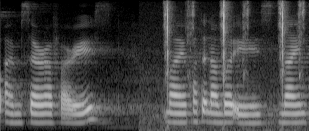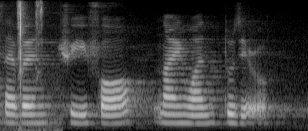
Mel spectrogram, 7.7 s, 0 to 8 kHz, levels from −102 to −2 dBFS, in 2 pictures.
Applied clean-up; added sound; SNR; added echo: none; Scissors; 2 dB; none.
